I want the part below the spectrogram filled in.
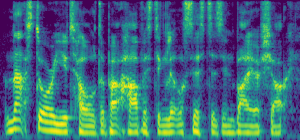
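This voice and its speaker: A man co-hosting a podcast, answering in a reflective, wordy way and often pausing with short fillers. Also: on the low side, steady tone, a bit bright, slightly rough. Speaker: podcast co-host. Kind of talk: casual podcast reply.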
